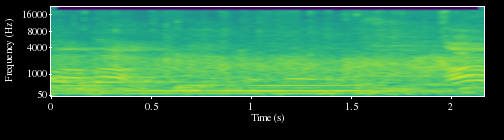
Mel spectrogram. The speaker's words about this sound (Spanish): Dale un aplauso.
